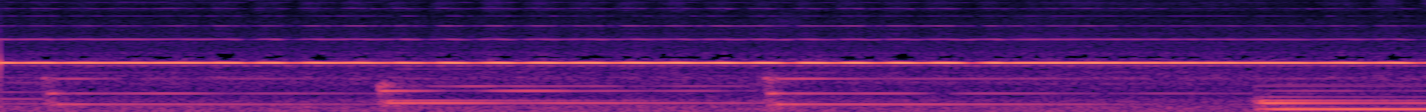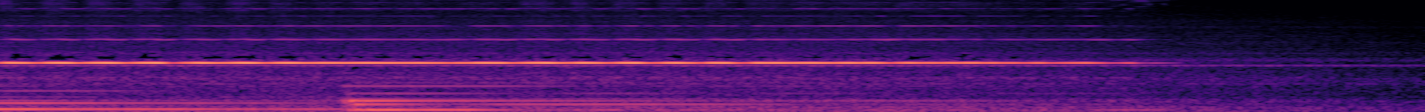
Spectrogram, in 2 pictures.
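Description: Chamber ensemble music: a flute holds one long high note while clarinet, horn and piano change chords beneath it about every two seconds. The piece dies away near the end.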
